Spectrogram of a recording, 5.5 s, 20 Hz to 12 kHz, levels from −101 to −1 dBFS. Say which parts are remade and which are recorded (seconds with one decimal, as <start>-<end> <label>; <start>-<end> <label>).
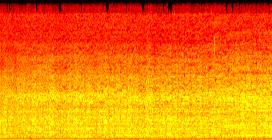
0.0-3.0 remade; 3.0-5.5 recorded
